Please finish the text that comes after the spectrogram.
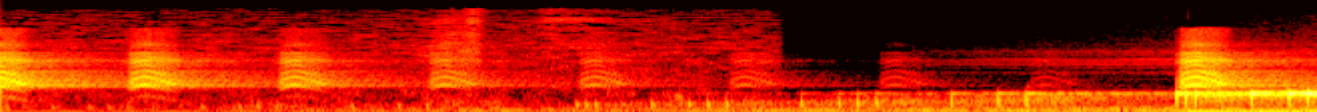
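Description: A crow caws harshly about five times in a steady rhythm, then falls quiet over a low rumbling background before one last loud caw near the end.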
